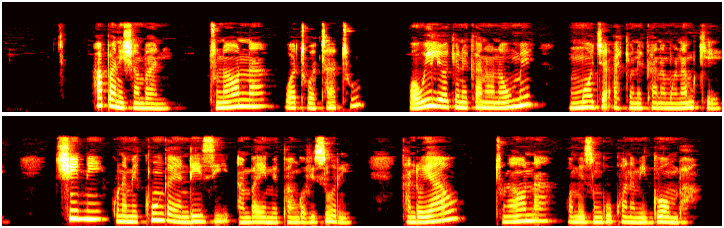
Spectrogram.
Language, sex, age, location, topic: Swahili, male, 25-35, Mombasa, agriculture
